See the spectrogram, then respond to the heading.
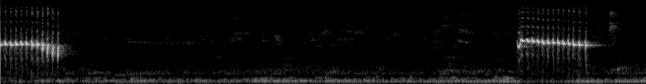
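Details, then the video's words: Sooty-headed bulbul lure sound meant to make silent young and flock-raised bulbuls answer within seconds: two buzzy, rapidly pulsed trills that slide downward, one at the start and one near the end, with a soft low hum between. "Trucuk kebo bisu bahan dan ombyokan langsung nyaut dalam hitungan detik dengan pancingan trucuk ini"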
